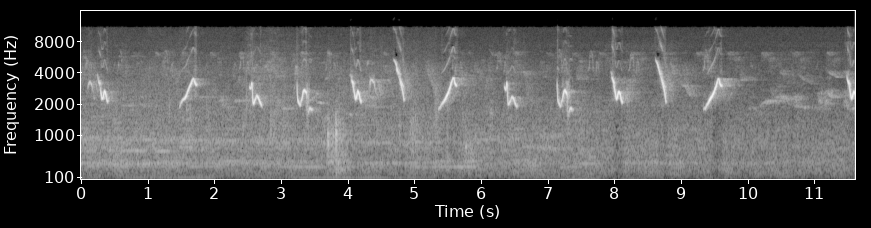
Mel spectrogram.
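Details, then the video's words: Red-cowled cardinal, a caged bird kept in Fortaleza, Ceará, Brazil, singing a song said to hold over twenty notes: clear whistled, rising and falling slurred notes repeated about once a second, with faint low hum behind. "Galo de Campina "o canto perfeito""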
